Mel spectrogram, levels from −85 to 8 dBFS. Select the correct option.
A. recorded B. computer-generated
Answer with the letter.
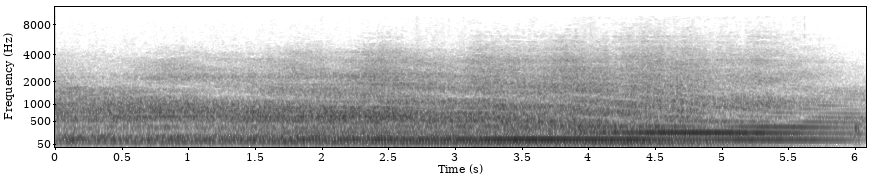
A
